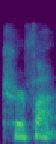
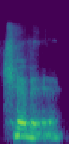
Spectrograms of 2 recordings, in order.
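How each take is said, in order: First: It is said in standard Mandarin. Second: It is said in Shanghainese.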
